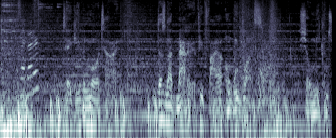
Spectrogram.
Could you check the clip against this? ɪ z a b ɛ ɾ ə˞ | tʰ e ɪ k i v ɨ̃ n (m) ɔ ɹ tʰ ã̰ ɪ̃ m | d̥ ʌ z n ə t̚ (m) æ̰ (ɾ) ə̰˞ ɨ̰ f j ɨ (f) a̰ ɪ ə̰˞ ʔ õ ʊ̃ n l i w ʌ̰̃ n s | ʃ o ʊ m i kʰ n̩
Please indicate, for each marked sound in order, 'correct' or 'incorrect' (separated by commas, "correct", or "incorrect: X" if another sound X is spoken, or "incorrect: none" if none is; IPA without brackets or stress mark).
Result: correct, correct, correct, correct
